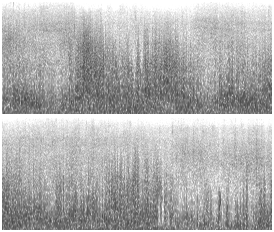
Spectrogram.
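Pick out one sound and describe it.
Strong wind buffets the microphone, roaring steadily outdoors.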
